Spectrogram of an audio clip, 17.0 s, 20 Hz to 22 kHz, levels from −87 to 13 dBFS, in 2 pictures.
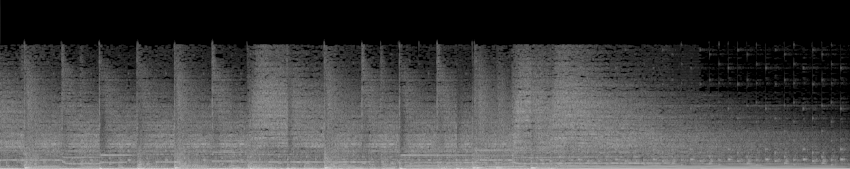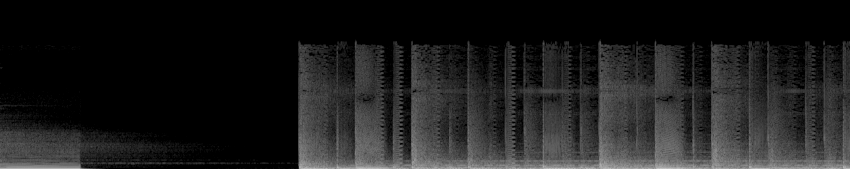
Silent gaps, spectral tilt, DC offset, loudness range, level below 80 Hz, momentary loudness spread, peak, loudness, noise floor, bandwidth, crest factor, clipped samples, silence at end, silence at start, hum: none; -4.5 dB/octave; under 0.1%; 10 LU; -24 dBFS; 10 LU; 0 dBFS; -19 LUFS; -80 dBFS; 17 kHz; 18 dB; under 0.1%; 0 s; 0 s; none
